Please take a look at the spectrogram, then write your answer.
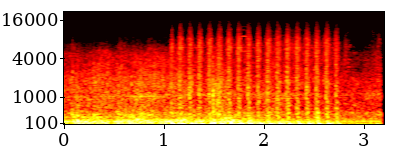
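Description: Rapid bursts of aircraft gunfire in a flying video game, a loud rattling volley against a steady engine drone, with no talking.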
